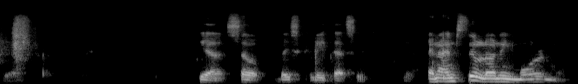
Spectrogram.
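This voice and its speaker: A young man from Medan whose first language is Hokkien, answering interview questions in a halting way with many pauses. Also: mid-range voice, slight background noise, rough recording. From Medan, Indonesia. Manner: hesitant, many "uh" fillers. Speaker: interviewee, polyglot.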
